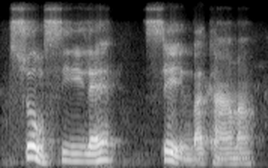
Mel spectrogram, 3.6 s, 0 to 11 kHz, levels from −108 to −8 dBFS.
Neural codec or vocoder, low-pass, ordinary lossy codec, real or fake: codec, 16 kHz, 0.8 kbps, ZipCodec; 7.2 kHz; Opus, 32 kbps; fake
